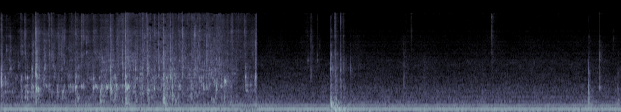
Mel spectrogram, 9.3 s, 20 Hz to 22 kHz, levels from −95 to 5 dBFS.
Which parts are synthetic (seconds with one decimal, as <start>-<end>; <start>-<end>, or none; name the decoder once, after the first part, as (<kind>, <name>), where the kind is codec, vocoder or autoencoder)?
0.0-2.1 (codec, DAC); 3.3-9.3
